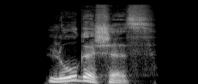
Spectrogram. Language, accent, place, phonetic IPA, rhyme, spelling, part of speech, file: German, Germany, Berlin, [ˈloːɡɪʃəs], -oːɡɪʃəs, logisches, adjective, De-logisches.ogg
- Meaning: strong/mixed nominative/accusative neuter singular of logisch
